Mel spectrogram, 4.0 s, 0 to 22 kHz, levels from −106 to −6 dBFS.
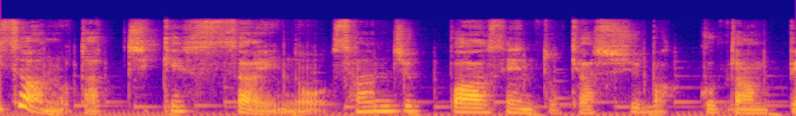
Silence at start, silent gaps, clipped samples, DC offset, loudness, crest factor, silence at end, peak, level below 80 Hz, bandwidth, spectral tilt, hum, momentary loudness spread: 0 s; none; under 0.1%; under 0.1%; -25 LUFS; 20 dB; 0 s; -6 dBFS; -42 dBFS; 11.5 kHz; -4 dB/octave; none; 6 LU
